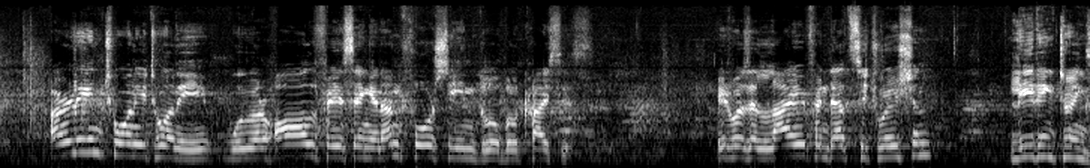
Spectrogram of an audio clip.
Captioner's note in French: voix de l'interprète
